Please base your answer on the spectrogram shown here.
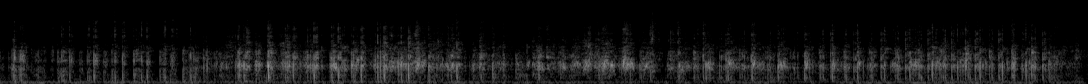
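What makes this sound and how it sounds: A medium blue spiral-bound hardcover notebook with a stiff cardboard cover and a metal wire binding is held flat before the microphone while its cover is scratched and tapped fast with fingertips and nails. It makes a dense, continuous stream of dry scratches and quick taps, strongest in the midrange around 1 kHz. It holds at a steady, moderate level for about 11 seconds.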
